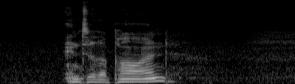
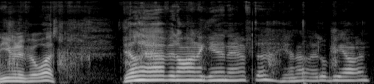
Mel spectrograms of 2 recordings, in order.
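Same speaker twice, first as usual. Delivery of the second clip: much higher, lively aside; high excited aside; 10 semitones higher than usual. Real, not acted. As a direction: lift the voice way up. Excited aside, pitch jumps.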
